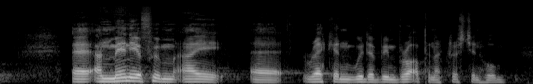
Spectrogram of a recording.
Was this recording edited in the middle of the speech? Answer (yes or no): no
